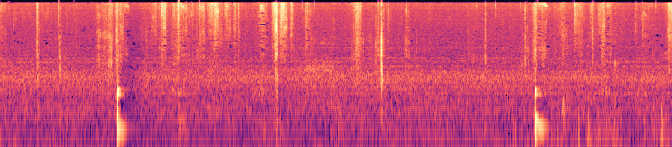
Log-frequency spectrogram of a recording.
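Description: Scattered metal clicks and scrapes from a Copeland refrigeration compressor's motor rotor and crankshaft being turned over by hand, with two sharper knocks, one about a second and a half in and one about seven seconds in. The shaft turns over without binding, so the mechanical side is sound even though the motor has burnt out.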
